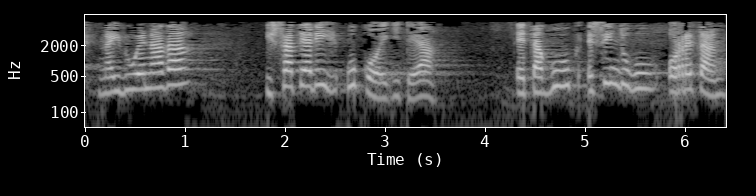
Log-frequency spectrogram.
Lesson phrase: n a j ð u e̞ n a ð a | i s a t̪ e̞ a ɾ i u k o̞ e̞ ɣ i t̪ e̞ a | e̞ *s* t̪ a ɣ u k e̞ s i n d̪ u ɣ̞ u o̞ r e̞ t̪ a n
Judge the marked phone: incorrect: none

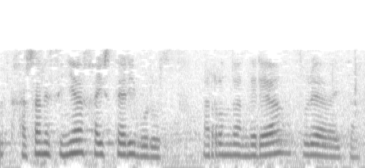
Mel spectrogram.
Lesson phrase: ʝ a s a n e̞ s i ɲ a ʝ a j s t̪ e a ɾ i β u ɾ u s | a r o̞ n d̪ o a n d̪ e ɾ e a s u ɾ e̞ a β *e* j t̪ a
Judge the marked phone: incorrect: a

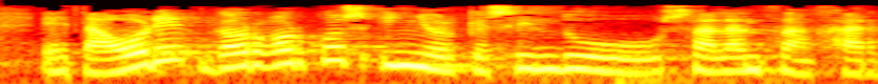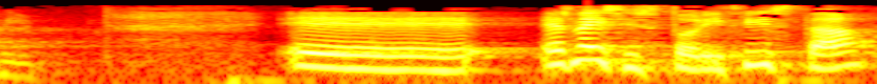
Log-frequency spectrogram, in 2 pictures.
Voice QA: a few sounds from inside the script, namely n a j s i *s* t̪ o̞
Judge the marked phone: correct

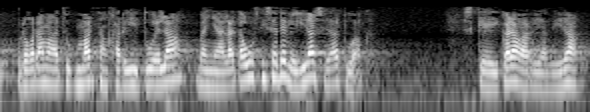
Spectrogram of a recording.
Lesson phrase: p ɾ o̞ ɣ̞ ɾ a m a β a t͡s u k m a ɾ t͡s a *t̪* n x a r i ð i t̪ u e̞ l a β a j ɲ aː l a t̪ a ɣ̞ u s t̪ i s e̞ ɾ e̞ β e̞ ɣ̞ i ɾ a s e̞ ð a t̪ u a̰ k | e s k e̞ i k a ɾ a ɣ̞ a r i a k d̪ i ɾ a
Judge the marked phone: incorrect: none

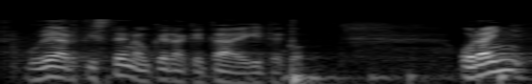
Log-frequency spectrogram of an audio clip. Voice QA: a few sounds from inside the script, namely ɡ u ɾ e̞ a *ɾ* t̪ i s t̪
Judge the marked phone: correct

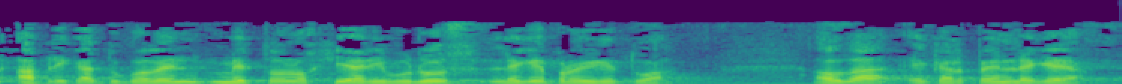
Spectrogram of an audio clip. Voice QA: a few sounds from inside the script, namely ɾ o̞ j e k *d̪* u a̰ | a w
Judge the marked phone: incorrect: t̪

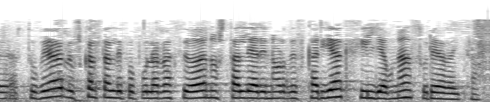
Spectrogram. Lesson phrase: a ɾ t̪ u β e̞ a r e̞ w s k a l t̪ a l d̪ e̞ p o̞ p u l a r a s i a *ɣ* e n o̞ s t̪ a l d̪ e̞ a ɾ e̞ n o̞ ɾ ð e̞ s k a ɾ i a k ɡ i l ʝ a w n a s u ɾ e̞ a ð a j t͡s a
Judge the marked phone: incorrect: ð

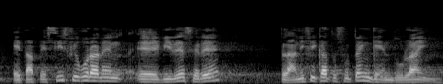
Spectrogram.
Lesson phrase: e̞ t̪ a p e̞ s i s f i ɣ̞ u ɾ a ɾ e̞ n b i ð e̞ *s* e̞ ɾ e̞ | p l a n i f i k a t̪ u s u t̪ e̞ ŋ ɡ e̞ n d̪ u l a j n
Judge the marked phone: correct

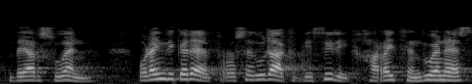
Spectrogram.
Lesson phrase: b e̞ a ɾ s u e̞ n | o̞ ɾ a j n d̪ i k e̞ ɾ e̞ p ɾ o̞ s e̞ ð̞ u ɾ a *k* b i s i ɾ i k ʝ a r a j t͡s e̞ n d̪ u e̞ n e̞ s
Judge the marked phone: correct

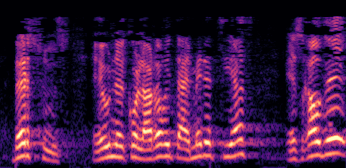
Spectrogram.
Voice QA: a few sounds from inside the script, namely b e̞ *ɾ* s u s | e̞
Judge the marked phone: correct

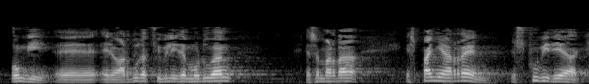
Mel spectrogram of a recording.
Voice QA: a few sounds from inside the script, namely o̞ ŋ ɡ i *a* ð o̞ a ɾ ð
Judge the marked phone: incorrect: e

